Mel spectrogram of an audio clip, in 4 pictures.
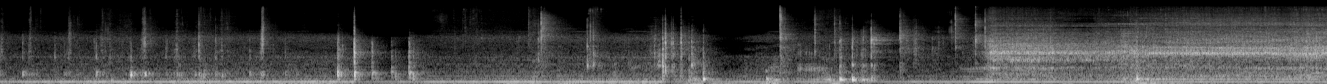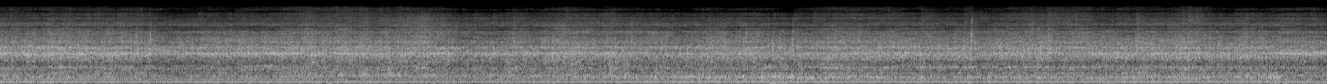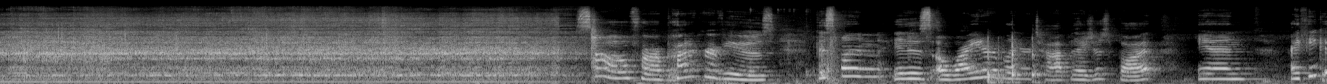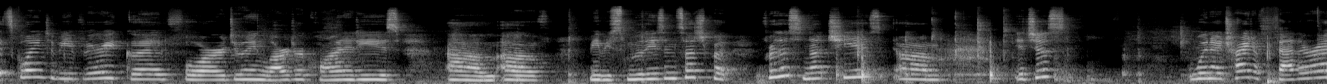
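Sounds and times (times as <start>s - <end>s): blender running: 9.5s - 32.8s.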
